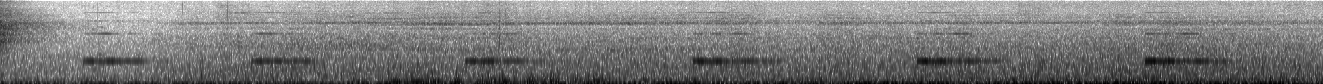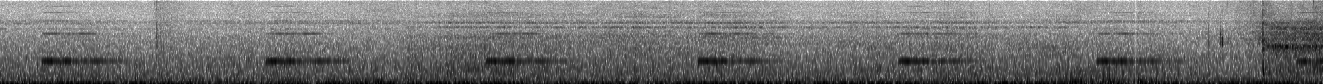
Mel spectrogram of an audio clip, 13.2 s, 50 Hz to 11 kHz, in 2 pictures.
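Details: Respiratory heart rate variation heard in monitor pulse beeps during a doctor's live self-demo of anxiety-reducing breathing with EKG leads: the rate rises on the inhale and slows during a slow 10-second exhale through the mouth.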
